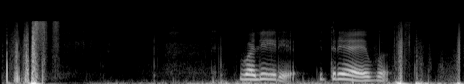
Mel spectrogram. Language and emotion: Russian, sad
